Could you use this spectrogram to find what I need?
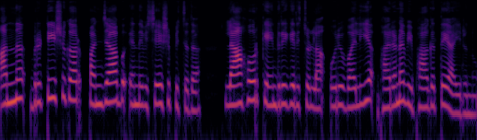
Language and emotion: Malayalam, neutral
